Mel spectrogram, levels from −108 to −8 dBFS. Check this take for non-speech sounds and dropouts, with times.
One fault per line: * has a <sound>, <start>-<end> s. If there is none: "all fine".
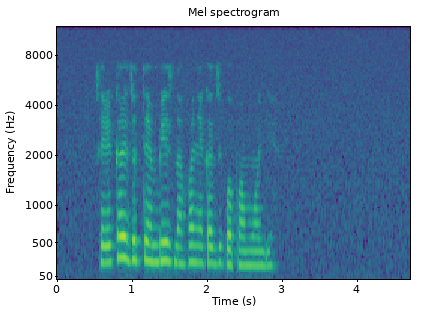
all fine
